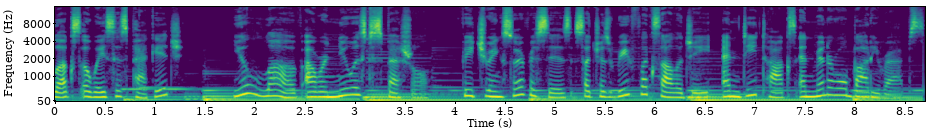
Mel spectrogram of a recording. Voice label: Telephony On Hold Sample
